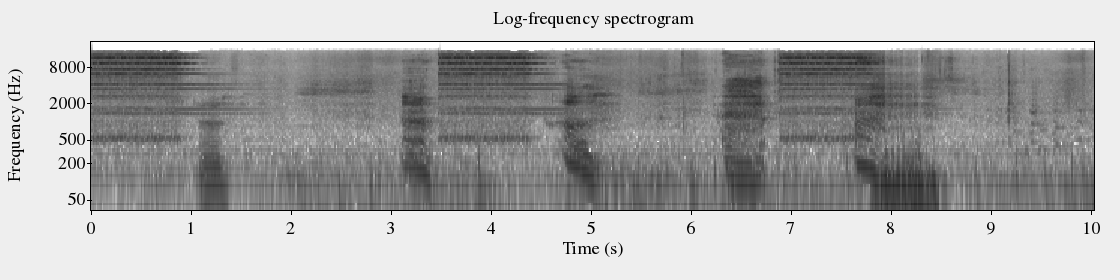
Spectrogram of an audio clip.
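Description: Telephone ringing three times, each ring about a second long with a few seconds' gap. Between the rings come about five short, loud moans, each sliding steeply down in pitch.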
